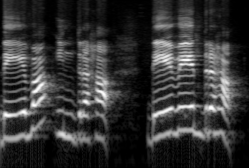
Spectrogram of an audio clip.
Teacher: ദേവ ആ ഇ എന്നുള്ളിടത്ത് എന്ത് വന്നു ആ ഇ എന്നുള്ളത് എ ആയി ഗുണം വന്നു അപ്പൊ ദേവേന്ദ്രഹ എന്നുള്ള രൂപമാണ് കിട്ടിയത് ഓക്കേ അപ്പൊ ദേവേന്ദ്രഹ എന്ന് വരുമ്പോൾ ഇവിടെ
